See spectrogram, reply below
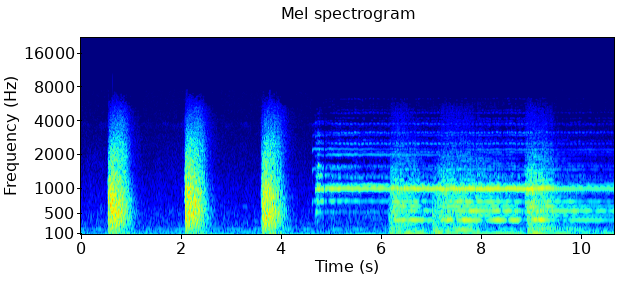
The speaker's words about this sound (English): Then I opened my purse, took out the gun, aimed very carefully at a spot just in the center of his left shoulder blade, and pulled the trigger 4 times.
